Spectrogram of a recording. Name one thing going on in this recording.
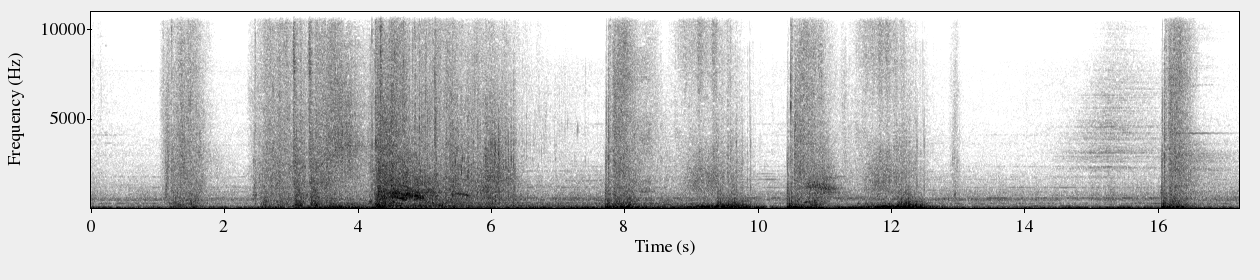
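Game cards whoosh and shimmer with magical effects.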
